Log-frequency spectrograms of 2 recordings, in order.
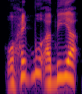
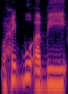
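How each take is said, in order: First: The last word ends with an added 'ya' sound. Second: The last word ends on a long 'ee' sound. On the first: The speaker calls it wrong. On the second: The speaker calls it right.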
